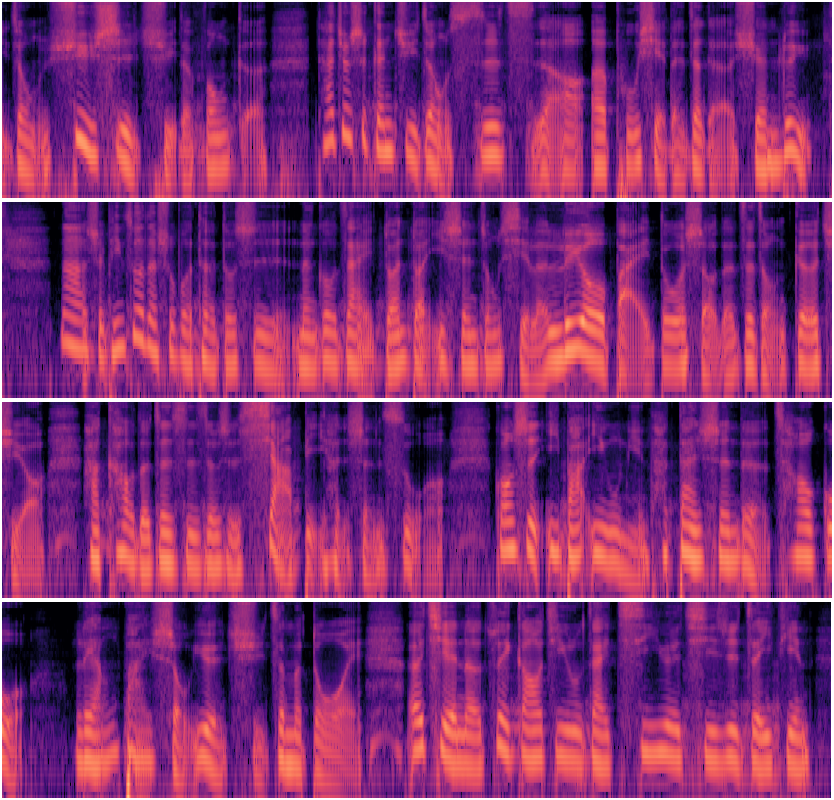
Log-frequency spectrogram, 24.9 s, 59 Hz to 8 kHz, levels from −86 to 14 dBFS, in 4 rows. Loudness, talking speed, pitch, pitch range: -21 LUFS, 255 characters per minute, 155 Hz, 140-175 Hz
